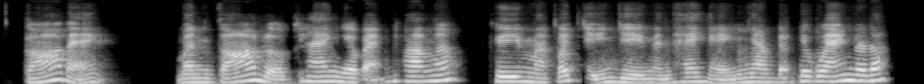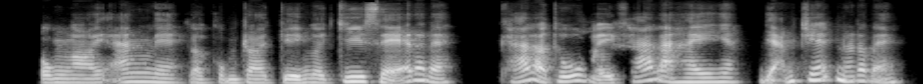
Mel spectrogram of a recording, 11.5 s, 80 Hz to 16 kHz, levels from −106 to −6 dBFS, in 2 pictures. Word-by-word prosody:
Có -, -, +2 dB
bạn, -, -, +1 dB, 0.4 s
mình 175 Hz, +1 st, -1 dB
có 180 Hz, +9 st, +4 dB
được 155 Hz, -, +2 dB
2 210 Hz, 0 st, +2 dB
người 190 Hz, -4 st, +2 dB
bạn -, -, +1 dB
thân 215 Hz, +1 st, +3 dB
á, 255 Hz, -, +2 dB, 0.3 s
khi 205 Hz, 0 st, +4 dB
mà 185 Hz, -3 st, -2 dB
có 220 Hz, -, +2 dB
chuyện 170 Hz, +5 st, -2 dB
gì 165 Hz, -3 st, +1 dB
mình 155 Hz, 0 st, -4 dB
hay 195 Hz, +3 st, -1 dB
hẹn 155 Hz, 0 st, -2 dB
nhau 185 Hz, -1 st, 0 dB
trong 180 Hz, -, -2 dB
cái 220 Hz, -, 0 dB
quán 220 Hz, +3 st, +5 dB
đó 240 Hz, -, +5 dB
đó, 245 Hz, +4 st, +3 dB, 0.5 s
cùng 160 Hz, 0 st, -2 dB
ngồi 160 Hz, 0 st, -2 dB
ăn 190 Hz, +3 st, -3 dB
nè, 170 Hz, -2 st, -3 dB
rồi -, -, -5 dB
cùng 150 Hz, -, -4 dB
trò 155 Hz, 0 st, -2 dB
chuyện 150 Hz, +1 st, 0 dB
rồi 165 Hz, -2 st, -2 dB
chia 205 Hz, +8 st, +2 dB
sẻ 205 Hz, -, +2 dB
đó 260 Hz, -, +2 dB
bạn. 170 Hz, -6 st, -1 dB, 0.4 s
Khá 220 Hz, +7 st, 0 dB
là 270 Hz, -, +4 dB
thú 220 Hz, +3 st, 0 dB
vị, 140 Hz, +1 st, 0 dB
khá 255 Hz, +6 st, 0 dB
là 285 Hz, -, +3 dB
hay 180 Hz, 0 st, +1 dB
nha, 185 Hz, 0 st, -2 dB
giảm 225 Hz, +1 st, 0 dB
stress 265 Hz, +2 st, +1 dB
nữa 255 Hz, -, +3 dB
đó 235 Hz, -, 0 dB
bạn. 180 Hz, -5 st, -4 dB
185 Hz, 260 wpm, -23 LUFS, 165-215 Hz, 0.5 s, quán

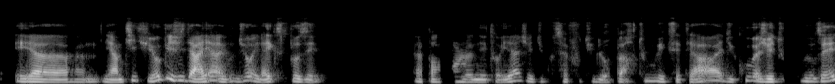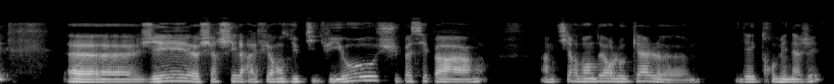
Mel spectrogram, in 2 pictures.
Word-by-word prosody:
et 130 Hz, -2 st, +1 dB
hem, 115 Hz, -1 st, +3 dB
il 120 Hz, -, -5 dB
y -, -, 0 dB
a 105 Hz, -, +5 dB
un -, -, +3 dB
petit 110 Hz, -, -3 dB
tuyau. 180 Hz, -, -1 dB
Puis 250 Hz, -5 st, +2 dB
juste 190 Hz, -1 st, -2 dB
derrière 120 Hz, +3 st, +6 dB
et 125 Hz, -, +1 dB
l'autre 135 Hz, +3 st, -9 dB
jour -, -, -4 dB
il 130 Hz, -, -2 dB
a -, -, +2 dB
explosé, 125 Hz, -5 st, -3 dB, 0.9 s
heu, -, -, -3 dB
pendant 115 Hz, -, -5 dB, 0.2 s
le 115 Hz, -1 st, -4 dB
nettoyage 110 Hz, +9 st, -2 dB
et 130 Hz, -, -5 dB
du 125 Hz, +2 st, -17 dB
coup -, -, -29 dB
ça -, -, -9 dB
a -, -, -6 dB
foutu -, -, -17 dB
de -, -, -6 dB
l'eau -, -, -6 dB
partout 150 Hz, 0 st, -7 dB
et 130 Hz, -, -2 dB
cetera. 115 Hz, -5 st, 0 dB
Et -, -, -8 dB
du 120 Hz, -4 st, -6 dB
coup 180 Hz, -, -12 dB
bah 170 Hz, -, 0 dB
j'ai 125 Hz, 0 st, +4 dB
tout 125 Hz, 0 st, -14 dB, 0.2 s
démonté. 145 Hz, 0 st, -1 dB, 0.6 s
Heu, 115 Hz, -2 st, +5 dB
j'ai, 140 Hz, +6 st, +3 dB
heu, 125 Hz, -, +4 dB
cherché 125 Hz, +2 st, +2 dB
la 135 Hz, -, +1 dB
référence 125 Hz, +3 st, -1 dB
du 130 Hz, -1 st, 0 dB
petit 125 Hz, -, -5 dB
tuyau, 170 Hz, +11 st, 0 dB
je -, -, -3 dB
suis 135 Hz, -, -5 dB
passé 140 Hz, +1 st, -2 dB
par 130 Hz, -3 st, +4 dB
un 120 Hz, +4 st, -4 dB, 0.6 s
un 130 Hz, -3 st, -6 dB
petit 125 Hz, +2 st, -2 dB
revendeur 135 Hz, 0 st, 0 dB
local, 135 Hz, +1 st, 0 dB
heu, 105 Hz, -4 st, -5 dB, 0.5 s
d'électroménager 120 Hz, -, -2 dB
125 Hz, 210 wpm, -23 LUFS, 115-135 Hz, 0.9 s, derrière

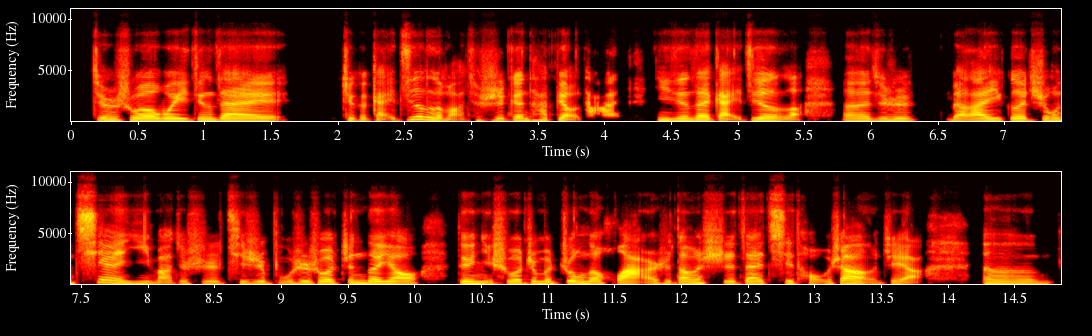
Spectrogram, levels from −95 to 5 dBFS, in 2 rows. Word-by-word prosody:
就 210 Hz, -2 st, -1 dB
是 200 Hz, -, -1 dB
说 200 Hz, 0 st, +3 dB
我 195 Hz, 0 st, +2 dB
已 180 Hz, -, +3 dB
经 185 Hz, +2 st, -2 dB
在 185 Hz, -3 st, +4 dB, 0.4 s
这 185 Hz, -, -2 dB
个 180 Hz, -, -5 dB
改 180 Hz, -, -3 dB
进 250 Hz, +9 st, 0 dB
了 205 Hz, -8 st, 0 dB
嘛， -, -, -4 dB
就 -, -, -12 dB
是 180 Hz, -1 st, -1 dB
跟 180 Hz, +1 st, +1 dB
他 195 Hz, 0 st, -5 dB
表 -, -, +3 dB
达， -, -, -5 dB, 0.5 s
已 190 Hz, -2 st, -3 dB
经 190 Hz, +1 st, 0 dB
在 200 Hz, -1 st, +4 dB
改 -, -, +3 dB
进 205 Hz, -1 st, +2 dB
了。 185 Hz, -, -1 dB, 0.3 s
呃， 180 Hz, +1 st, -1 dB
就 185 Hz, +1 st, -5 dB
是 190 Hz, -1 st, -3 dB, 0.3 s
表 -, -, +1 dB
达 185 Hz, 0 st, +4 dB
一 195 Hz, +1 st, +1 dB
个 195 Hz, 0 st, +2 dB
这 190 Hz, -, -4 dB
种 185 Hz, -4 st, -2 dB
歉 215 Hz, -3 st, +4 dB
意 185 Hz, 0 st, -5 dB
嘛， -, -, -2 dB
就 -, -, -10 dB
是 180 Hz, 0 st, -5 dB
其 185 Hz, -, -4 dB
实 185 Hz, +1 st, -1 dB
不 185 Hz, -2 st, -10 dB
是 200 Hz, +1 st, 0 dB
说 190 Hz, -1 st, +1 dB
真 195 Hz, +2 st, -3 dB
的 200 Hz, -2 st, +4 dB
要 175 Hz, -1 st, +3 dB, 0.3 s
对 195 Hz, -1 st, +2 dB
你 180 Hz, 0 st, -4 dB
说 185 Hz, -2 st, +1 dB
这 185 Hz, +1 st, -2 dB
么 185 Hz, -, -1 dB
重 200 Hz, +1 st, 0 dB
的 175 Hz, -, +1 dB
话， -, -, +4 dB
而 -, -, 0 dB
是 185 Hz, +2 st, -5 dB
当 185 Hz, +1 st, +1 dB
时 175 Hz, -3 st, 0 dB
在 180 Hz, +1 st, +1 dB
气 205 Hz, +3 st, 0 dB
头 195 Hz, -, -8 dB
上 -, -, +3 dB
这 -, -, -4 dB
样。 -, -, 0 dB, 0.4 s
呃， 180 Hz, -2 st, -3 dB
感 -, -, -11 dB
185 Hz, 270 characters per minute, -23 LUFS, 180-195 Hz, 0.5 s, 在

